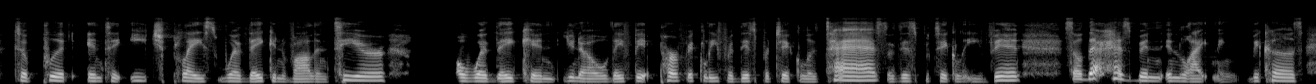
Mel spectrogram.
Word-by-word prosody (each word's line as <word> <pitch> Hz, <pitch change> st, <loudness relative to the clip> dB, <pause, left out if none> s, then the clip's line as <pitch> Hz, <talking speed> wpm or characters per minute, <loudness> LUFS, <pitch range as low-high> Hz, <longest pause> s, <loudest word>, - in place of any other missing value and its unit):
to -, -, +1 dB
put 175 Hz, -4 st, +3 dB, 0.2 s
into 155 Hz, 0 st, -2 dB
each 170 Hz, +1 st, -2 dB
place 145 Hz, -4 st, 0 dB
where 150 Hz, -1 st, -1 dB
they 140 Hz, +2 st, +2 dB
can 145 Hz, -2 st, -5 dB
volunteer, 180 Hz, -, 0 dB, 0.7 s
or 155 Hz, -1 st, +4 dB
where 150 Hz, -1 st, +3 dB
they 145 Hz, +1 st, +2 dB
can, 135 Hz, -3 st, -2 dB
you 165 Hz, +2 st, -2 dB
know, 135 Hz, -2 st, -1 dB
they 135 Hz, +1 st, 0 dB
fit 150 Hz, -, 0 dB
perfectly 165 Hz, -3 st, 0 dB
for 145 Hz, -3 st, -6 dB
this 145 Hz, +2 st, -2 dB
particular 135 Hz, -2 st, -4 dB
task 190 Hz, -1 st, +5 dB
or 135 Hz, -, -6 dB
this 145 Hz, 0 st, -3 dB
particular 140 Hz, -3 st, -6 dB
event. 185 Hz, +9 st, +1 dB, 0.4 s
So -, -, +1 dB
that -, -, +7 dB
has 250 Hz, -7 st, +2 dB
been 170 Hz, -3 st, +1 dB
enlightening 135 Hz, -5 st, -3 dB
because 160 Hz, -1 st, 0 dB
150 Hz, 145 wpm, -24 LUFS, 135-170 Hz, 0.7 s, that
